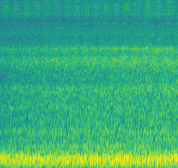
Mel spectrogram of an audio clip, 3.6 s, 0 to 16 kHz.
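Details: 2011 GMC Terrain, recurring P0341 cam code after new phaser solenoids and cam sensors. Cold idle, cam waveform looks decent: smooth, even low rumble, no tapping or stumbles; normal.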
